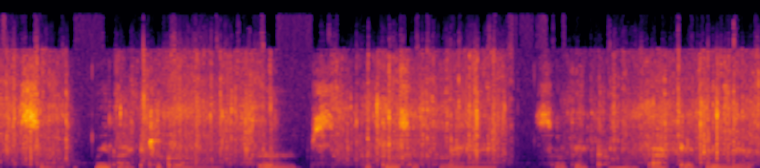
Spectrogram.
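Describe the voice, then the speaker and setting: Soft-spoken and very deep, low-pitched, a woman talks at a moderate pace with ordinary pitch variation and long, frequent pauses over noticeable background noise. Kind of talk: ASMR ramble to camera.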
